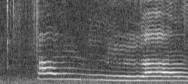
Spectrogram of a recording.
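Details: Talking house cat Boots gives a single clear meow of about one and a half seconds, starting higher and drifting steadily downward, with a slight swell near the end, against quiet indoor background.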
